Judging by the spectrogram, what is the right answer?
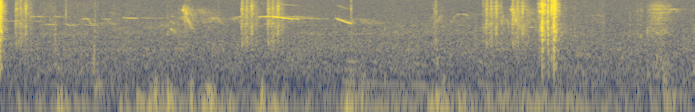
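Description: A few sharp camera shutter clicks, the loudest at the start and about four seconds in, over faint high bird chirps.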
